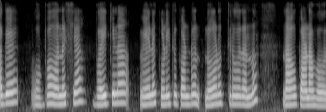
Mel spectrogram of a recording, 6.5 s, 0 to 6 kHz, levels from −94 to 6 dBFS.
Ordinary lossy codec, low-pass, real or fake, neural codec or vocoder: none; 5.4 kHz; fake; codec, 24 kHz, 3.1 kbps, DualCodec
